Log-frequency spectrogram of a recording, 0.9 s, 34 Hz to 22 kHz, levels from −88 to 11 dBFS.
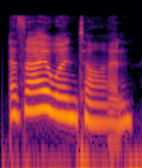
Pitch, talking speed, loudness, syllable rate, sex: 250 Hz, 255 wpm, -15 LUFS, 4.8 syllables/s, female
